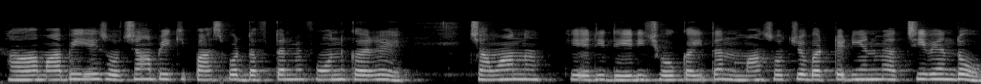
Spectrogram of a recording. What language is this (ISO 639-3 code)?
snd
